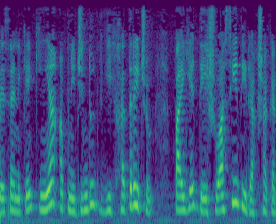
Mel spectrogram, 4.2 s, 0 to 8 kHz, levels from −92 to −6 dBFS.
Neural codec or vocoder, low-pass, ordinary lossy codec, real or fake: none; 7.2 kHz; none; real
